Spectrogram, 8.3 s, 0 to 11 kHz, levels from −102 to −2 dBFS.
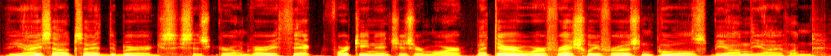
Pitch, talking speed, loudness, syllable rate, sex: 95 Hz, 160 wpm, -17 LUFS, 4.2 syllables/s, male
